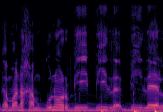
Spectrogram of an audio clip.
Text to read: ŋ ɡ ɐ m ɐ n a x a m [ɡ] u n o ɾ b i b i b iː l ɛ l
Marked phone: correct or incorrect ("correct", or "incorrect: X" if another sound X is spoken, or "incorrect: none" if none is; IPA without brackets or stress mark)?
correct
